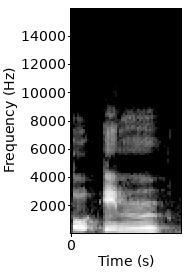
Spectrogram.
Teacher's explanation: So we find out, if I say or im or the makhraj point of a meme is when the two lips touch together lightly. Or im or when the sound stops, that's where makhraj is.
